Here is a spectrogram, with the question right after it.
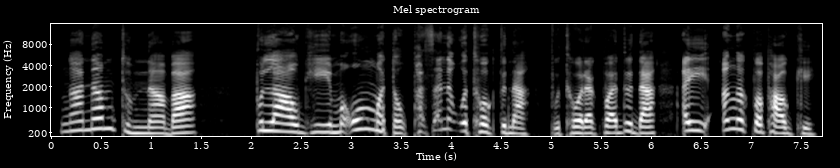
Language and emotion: Manipuri, happy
